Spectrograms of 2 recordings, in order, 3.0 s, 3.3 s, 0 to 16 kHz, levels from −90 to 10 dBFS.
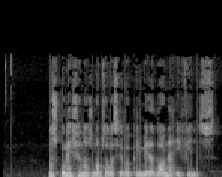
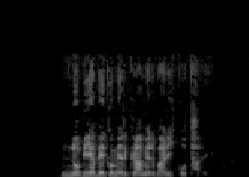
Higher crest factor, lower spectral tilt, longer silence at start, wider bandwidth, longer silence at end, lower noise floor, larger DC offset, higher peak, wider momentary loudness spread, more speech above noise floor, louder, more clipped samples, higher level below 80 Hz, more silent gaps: about the same, 18 dB vs 20 dB; first, -4.5 dB/octave vs -2 dB/octave; second, 0.65 s vs 0.8 s; about the same, 11.5 kHz vs 11.5 kHz; second, 0.1 s vs 0.65 s; second, -59 dBFS vs -83 dBFS; neither; first, -8 dBFS vs -26 dBFS; second, 7 LU vs 13 LU; about the same, 35 dB vs 38 dB; first, -25 LUFS vs -43 LUFS; neither; first, -54 dBFS vs under -90 dBFS; neither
